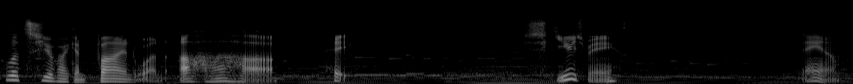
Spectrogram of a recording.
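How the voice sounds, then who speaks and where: A man's voice: a little high, very animated, slow pace, vocal fry, pauses often, fairly bright tone, faint music behind. A man casually thinking aloud on a live creative stream, muttering to himself in a playful, profane way. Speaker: streamer doing 3D art.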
